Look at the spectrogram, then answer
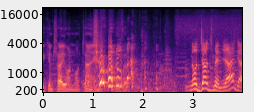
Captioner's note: laughing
